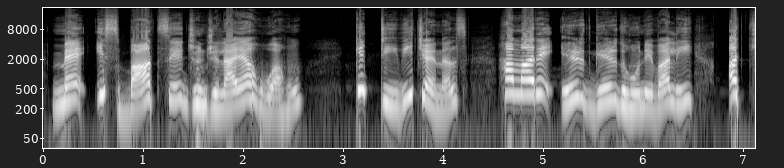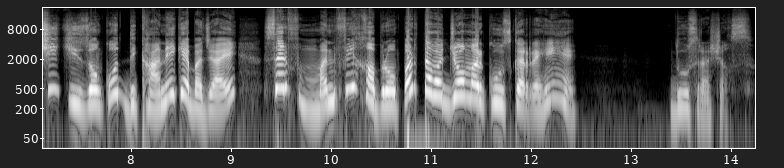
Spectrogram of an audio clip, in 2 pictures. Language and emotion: Urdu, angry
